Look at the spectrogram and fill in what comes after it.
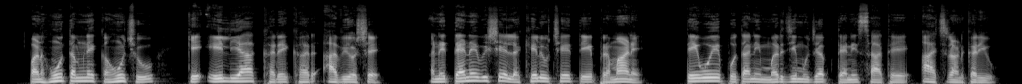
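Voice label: gu ulb mrk, Gujarati; mrk 9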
